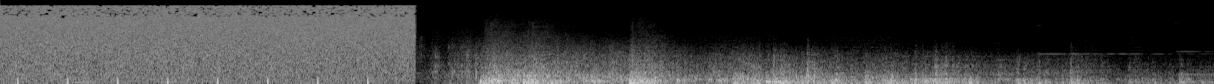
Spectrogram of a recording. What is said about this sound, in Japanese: ゴロゴロピカー、雷？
